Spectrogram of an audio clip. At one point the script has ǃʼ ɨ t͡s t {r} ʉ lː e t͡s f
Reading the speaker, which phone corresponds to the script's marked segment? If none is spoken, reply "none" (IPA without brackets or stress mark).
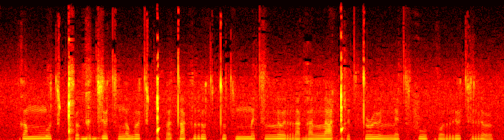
ɹ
